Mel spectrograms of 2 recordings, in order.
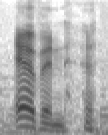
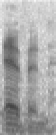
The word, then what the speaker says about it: Ivan: of questions ask away Evon it's it's pronounced evan with a short guttural i wanted to ask if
